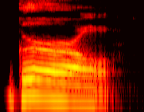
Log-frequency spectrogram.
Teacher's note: So you anticipate the R. The R comes in really quickly after the first consonant. Girl. So it feels like there is no vowel sound here.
